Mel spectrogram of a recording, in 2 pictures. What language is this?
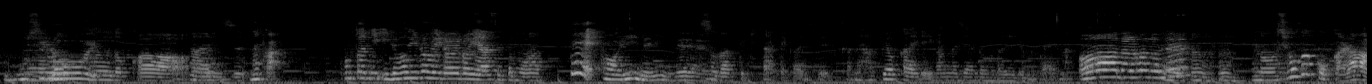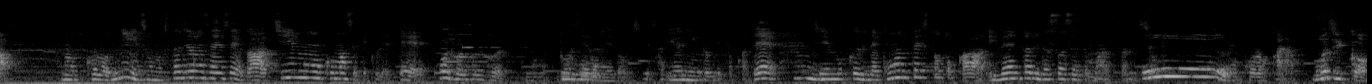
Japanese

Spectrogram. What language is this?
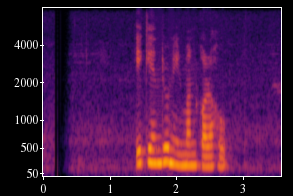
Bangla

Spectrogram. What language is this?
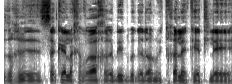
Hebrew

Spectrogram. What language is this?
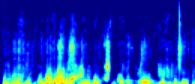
Swahili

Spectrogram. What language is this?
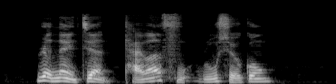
Chinese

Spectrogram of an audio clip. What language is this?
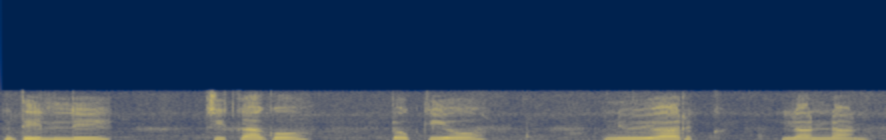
Odia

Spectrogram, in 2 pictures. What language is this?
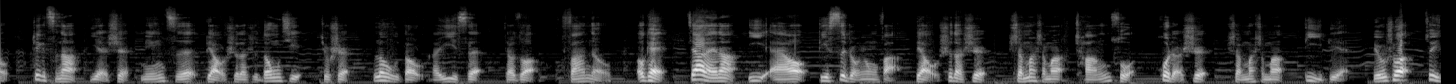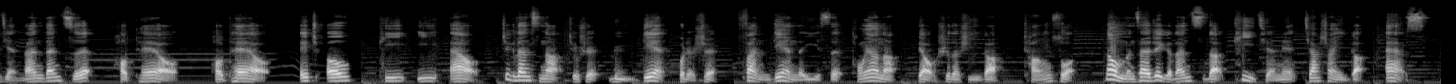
Chinese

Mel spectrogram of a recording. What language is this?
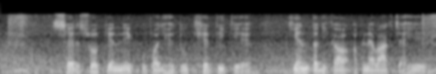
Maithili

